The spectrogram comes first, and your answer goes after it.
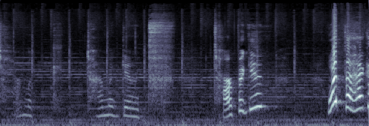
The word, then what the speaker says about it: Ptarmigan: sweat I swear t-a-r the p is silent p is silent garlic Ptarmigan tarp again what the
